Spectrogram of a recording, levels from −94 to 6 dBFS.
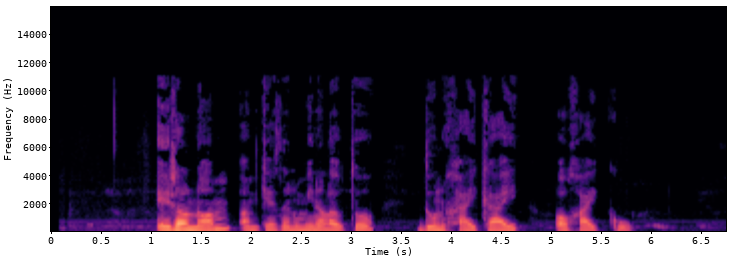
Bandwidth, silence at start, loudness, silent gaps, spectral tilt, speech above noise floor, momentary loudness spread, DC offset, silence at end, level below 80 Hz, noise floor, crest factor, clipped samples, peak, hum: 9.8 kHz; 1.05 s; -25 LUFS; none; -8 dB/octave; 44 dB; 17 LU; under 0.1%; 1 s; -76 dBFS; -68 dBFS; 24 dB; under 0.1%; -2 dBFS; none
